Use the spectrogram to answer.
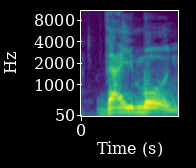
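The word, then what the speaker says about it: δαίμων: y a intervention d'un Diamon diimon il faut dire si on prononce bien quand est-ce qu'il y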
